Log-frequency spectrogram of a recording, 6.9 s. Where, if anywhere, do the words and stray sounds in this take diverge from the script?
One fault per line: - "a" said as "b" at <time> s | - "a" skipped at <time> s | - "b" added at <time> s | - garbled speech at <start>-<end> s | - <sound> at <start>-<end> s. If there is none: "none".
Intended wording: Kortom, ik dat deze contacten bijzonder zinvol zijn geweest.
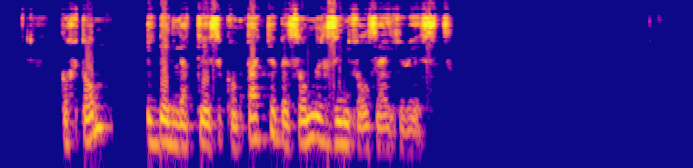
- "denk" added at 1.6 s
